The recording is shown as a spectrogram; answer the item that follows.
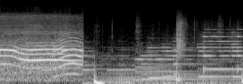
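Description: A young child's high-pitched, drawn-out call with a wavering pitch over a background hiss of crowd and traffic, cut off abruptly under a second in. Background music with steady notes and drum hits follows.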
